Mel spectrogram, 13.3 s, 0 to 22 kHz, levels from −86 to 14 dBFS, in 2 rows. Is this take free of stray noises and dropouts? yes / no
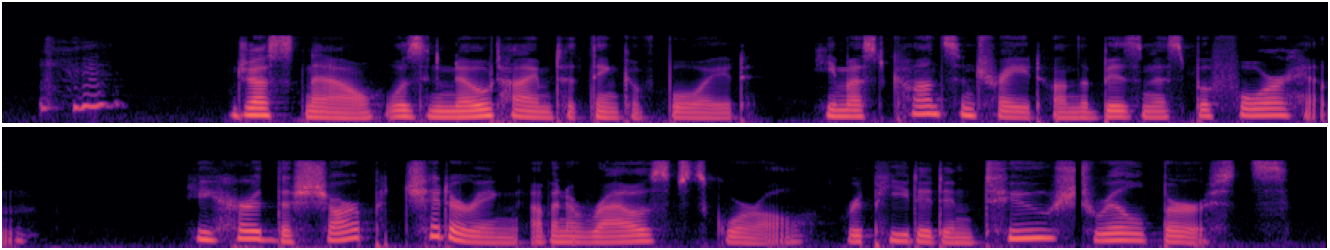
no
